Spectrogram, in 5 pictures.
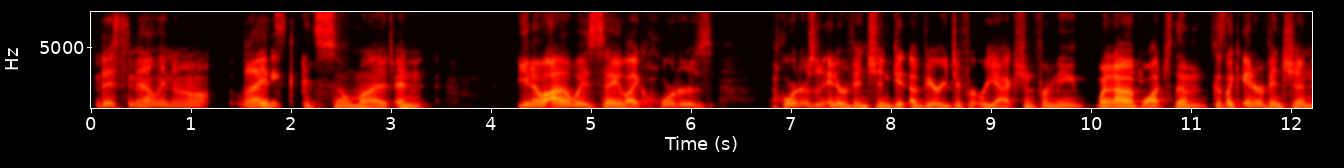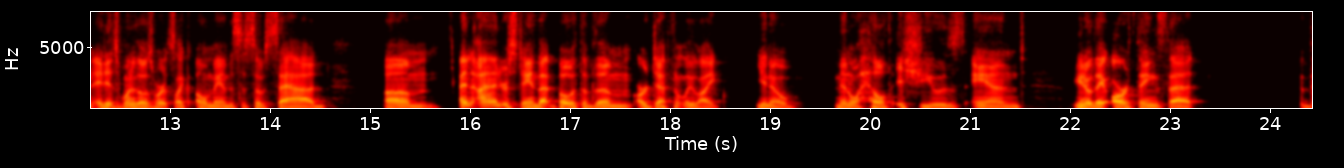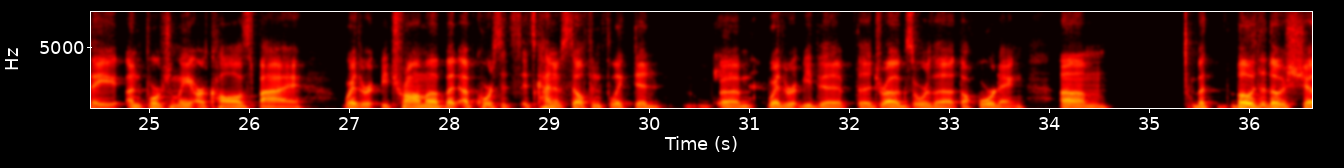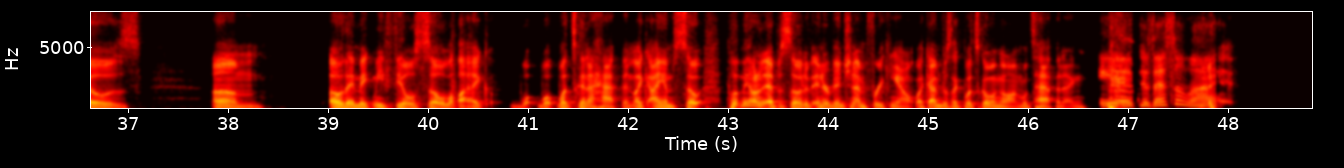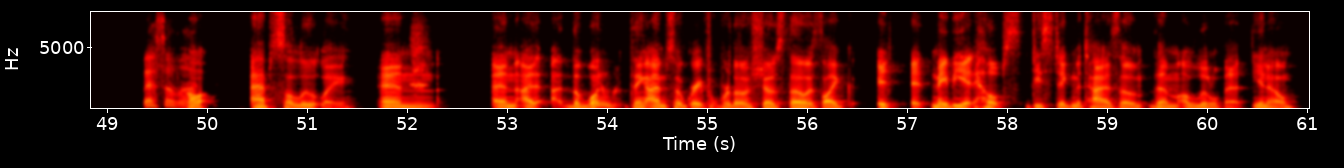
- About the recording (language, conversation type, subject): English, unstructured, If you could make a one-episode cameo on any TV series, which one would you choose, and why would it be the perfect fit for you?
- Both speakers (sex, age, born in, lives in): female, 25-29, United States, United States; male, 35-39, United States, United States
- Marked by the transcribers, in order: other background noise; chuckle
